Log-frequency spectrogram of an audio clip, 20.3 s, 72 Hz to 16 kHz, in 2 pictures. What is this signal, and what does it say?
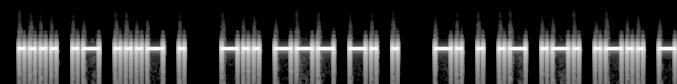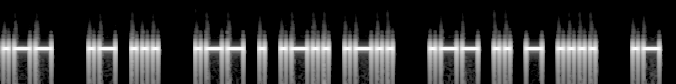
Morse code, heard as a keyed tone, about 15 wpm, 700 Hz. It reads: HAVE DONE NEARLY AS WELL WITH A
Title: Sentences from Top 1600 Words 15wpm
